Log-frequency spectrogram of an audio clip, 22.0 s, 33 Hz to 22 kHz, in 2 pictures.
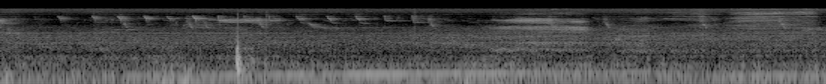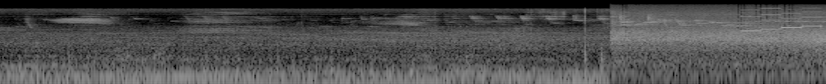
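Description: Low steady hum of the NANOVA D1 countertop dishwasher's fan blowing air through the tub after the drying cycle, with one sharp click about three seconds in. Near the end it gives way to open-air noise with a short run of rising high tones.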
